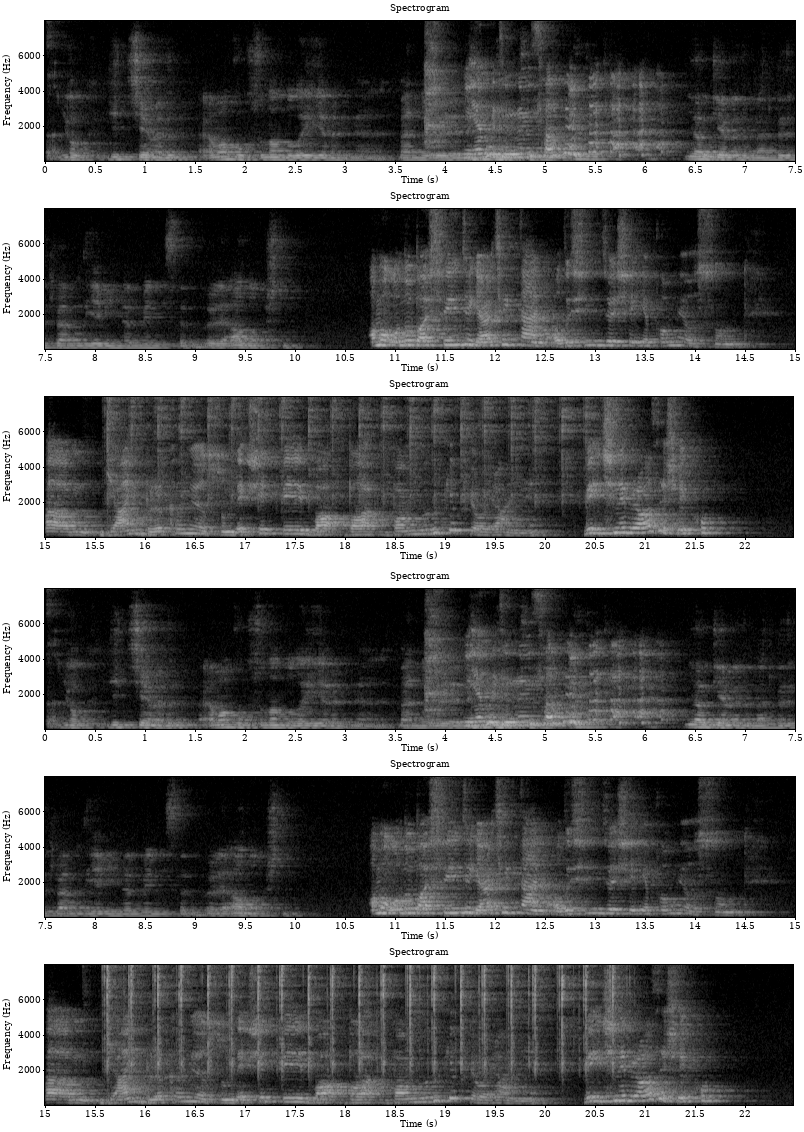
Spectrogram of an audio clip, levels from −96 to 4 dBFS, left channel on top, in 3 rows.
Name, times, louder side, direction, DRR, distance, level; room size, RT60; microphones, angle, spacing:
voice 1, 0.1-5.4 6.4-9.8, left 1 dB, 55° left, -1 dB, 1.6 m, -44 dB
voice 2, 3.8-6.2 10.7-14.4 15.0-19.9 20.4-21.6, left 1 dB, 25° left, 1 dB, 1.0 m, -37 dB
sound 1, 15.6-20.9, right 14 dB, 60° right, 0.4 m, -38 dB
7.1 x 3.5 x 5.3 m, 1.0 s
head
